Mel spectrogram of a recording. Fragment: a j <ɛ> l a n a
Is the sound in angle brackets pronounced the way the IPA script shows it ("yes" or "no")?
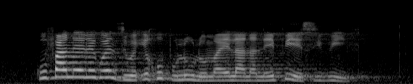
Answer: yes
